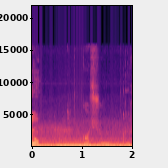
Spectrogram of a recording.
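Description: Steady low rumble of a car's engine and tyres on the road, heard inside the cabin.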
